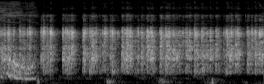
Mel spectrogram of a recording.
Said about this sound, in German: Genug geklatscht. Es hört nicht auf, jetzt hört's auf.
